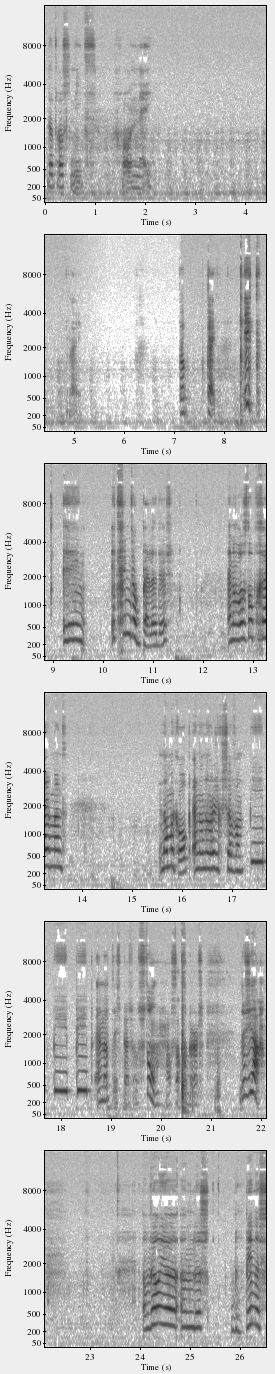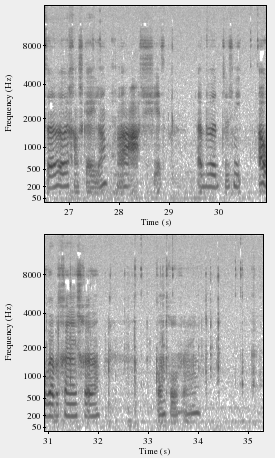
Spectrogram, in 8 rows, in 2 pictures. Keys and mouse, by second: 24.7 middle click, 25.4 right click, 25.8-27.1 middle drag, 27.5-28.9 middle drag, 28.9 s, 30.7-31.7 drag, 31.0 ctrl+z, 32.3 middle click, 32.5 ctrl+c, 33.1 ctrl+v, 34.2 s, 34.8 click.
